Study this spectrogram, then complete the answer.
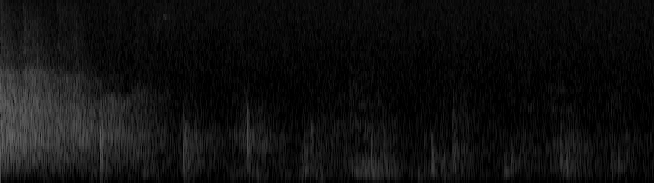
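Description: Footsteps tap across a wooden floor.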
